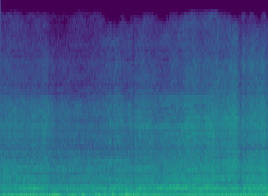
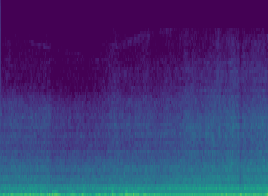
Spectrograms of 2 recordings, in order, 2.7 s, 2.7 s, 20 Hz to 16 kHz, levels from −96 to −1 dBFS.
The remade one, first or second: first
